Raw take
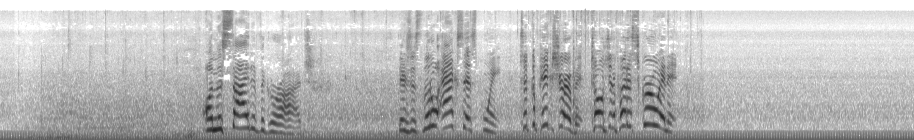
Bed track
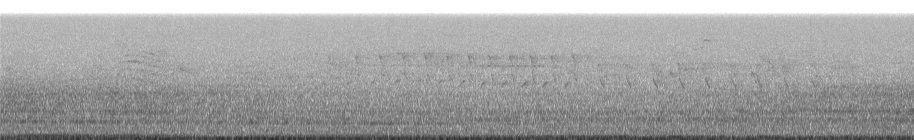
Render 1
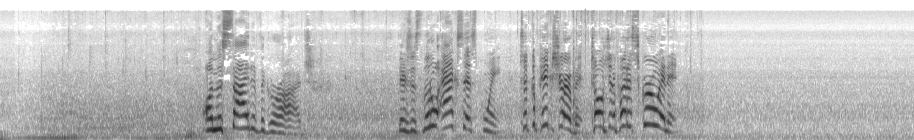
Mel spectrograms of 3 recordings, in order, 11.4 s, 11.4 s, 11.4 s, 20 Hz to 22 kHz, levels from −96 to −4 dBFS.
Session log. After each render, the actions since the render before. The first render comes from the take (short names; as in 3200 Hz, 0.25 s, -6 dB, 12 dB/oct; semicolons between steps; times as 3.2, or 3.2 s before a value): de-hum 50 Hz, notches 5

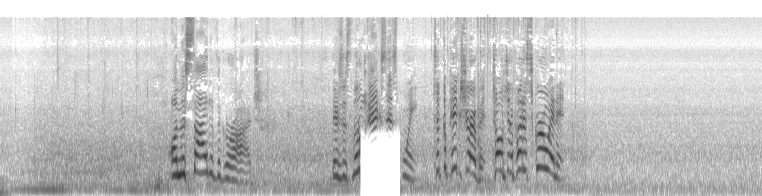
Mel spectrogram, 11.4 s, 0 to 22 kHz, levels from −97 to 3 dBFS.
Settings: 2.84–3.4 bell 2100 Hz -13 dB 0.43 oct; 5.4–6.01 steep high-pass 1800 Hz 96 dB/oct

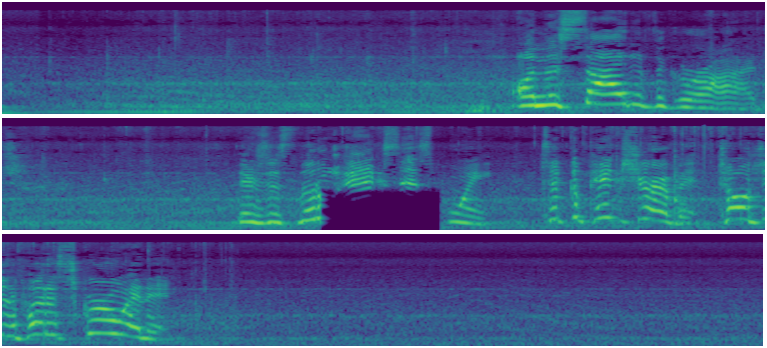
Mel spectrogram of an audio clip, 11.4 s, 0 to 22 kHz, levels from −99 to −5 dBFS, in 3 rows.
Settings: flange 0.2 Hz, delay 1 ms, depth 7.5 ms, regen +73%; small resonant body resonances 280/1100/2900 Hz, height 11 dB, ringing for 45 ms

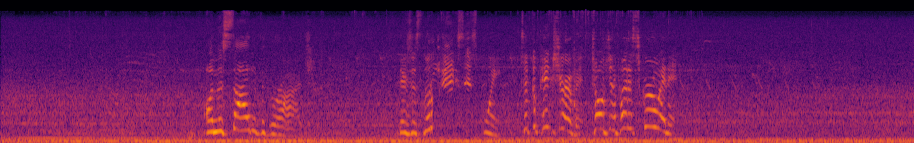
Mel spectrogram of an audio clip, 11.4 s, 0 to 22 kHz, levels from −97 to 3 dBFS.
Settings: add bed track -7.5 dB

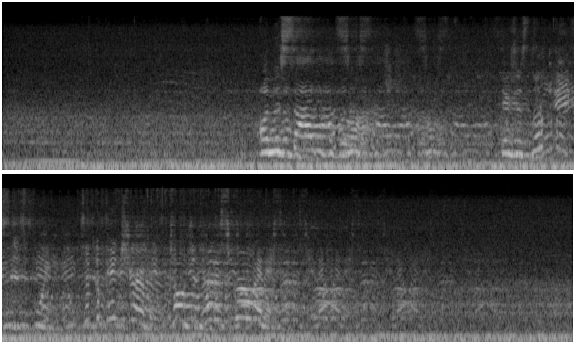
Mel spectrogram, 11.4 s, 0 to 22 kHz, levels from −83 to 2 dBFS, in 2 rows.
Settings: regenerating reverse delay 0.391 s, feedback 70%, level -8.5 dB; frequency-shifting echo 96 ms, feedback 53%, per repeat -34 Hz, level -10 dB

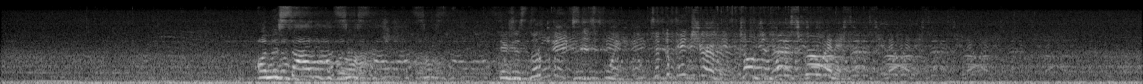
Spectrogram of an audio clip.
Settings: gain +7 dB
